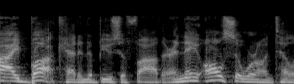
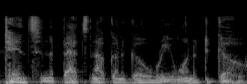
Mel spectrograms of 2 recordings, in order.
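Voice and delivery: calm coaching voice; 8 semitones lower than usual. Retold or imitated. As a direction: talk him down gently like a calm cowboy dad. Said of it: "I didn't do it with an accent".

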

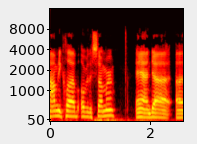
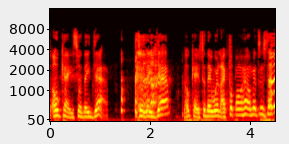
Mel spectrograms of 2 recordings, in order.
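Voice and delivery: Tracy Morgan; 3 semitones higher than usual. Retold or imitated. Comedian trying to understand deafness, oblivious questioning voice. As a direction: puzzle it through with dim sincerity. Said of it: "And he goes".

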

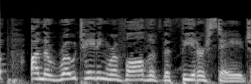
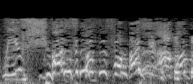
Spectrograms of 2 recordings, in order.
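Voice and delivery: a much higher, slower, laughing put-on of an annoyed yell; mock exasperated boyfriend; 12 semitones higher, slower than usual. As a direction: hammer out the annoyed boyfriend, cracking up. Boyfriend yelling at her.

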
